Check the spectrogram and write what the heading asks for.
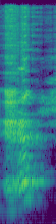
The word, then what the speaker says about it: Eyre: written by सबसे पहले Jain एयर pronunciation है एल ए आई आर वाला जो एयर होता है उसी की तरह इसको प्रोनाउंस किया जाता है जिसमें कई बार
